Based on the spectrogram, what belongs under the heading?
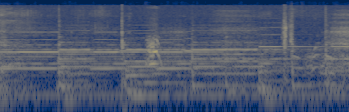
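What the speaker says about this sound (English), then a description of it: "But I know that bark anywhere." A dog barks in a video game, a short, sharp yip near the middle over sustained game music.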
